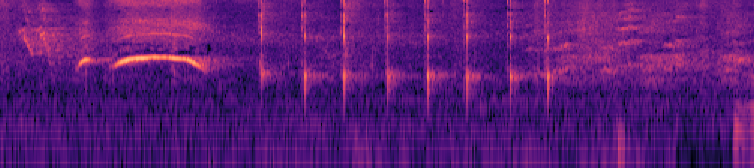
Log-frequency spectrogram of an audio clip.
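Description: Several small birds give clear chirps and whistled calls, with one rising-falling whistle near the start and then a rapid run of short sharp notes, close and fairly loud over outdoor background noise.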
